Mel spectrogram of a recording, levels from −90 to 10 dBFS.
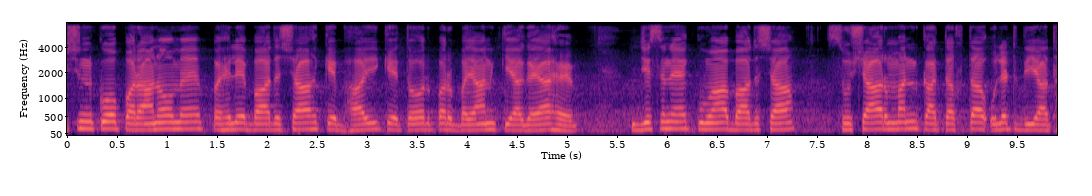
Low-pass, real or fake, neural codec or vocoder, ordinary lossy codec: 7.2 kHz; real; none; none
